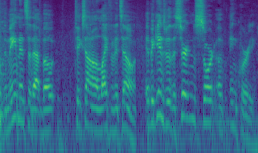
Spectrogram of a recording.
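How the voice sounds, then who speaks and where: A man with an American accent, fairly quick pace and very wide pitch swings, with noticeable background noise. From San Francisco, California. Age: 40s. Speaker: amateur sailor and video creator. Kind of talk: vlog narration.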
